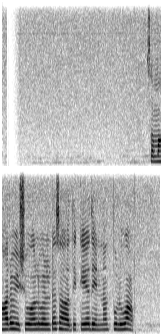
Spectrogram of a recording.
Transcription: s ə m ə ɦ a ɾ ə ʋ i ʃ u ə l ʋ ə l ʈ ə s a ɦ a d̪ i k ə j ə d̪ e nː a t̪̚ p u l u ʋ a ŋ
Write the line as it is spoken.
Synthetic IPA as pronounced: s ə m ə ɦ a ɾ ə ʋ i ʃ u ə l ʋ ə l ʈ ə s a ɦ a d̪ i k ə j ə d̪ e nː a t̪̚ p u l u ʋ a ŋ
